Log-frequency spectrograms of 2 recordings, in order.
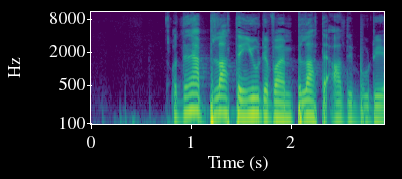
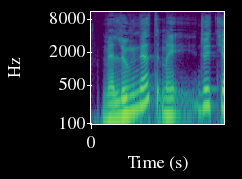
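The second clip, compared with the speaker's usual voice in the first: ordinary talk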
